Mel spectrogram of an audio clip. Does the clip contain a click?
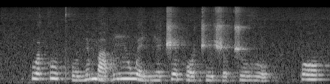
no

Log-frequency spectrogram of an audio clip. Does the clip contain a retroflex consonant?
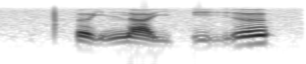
no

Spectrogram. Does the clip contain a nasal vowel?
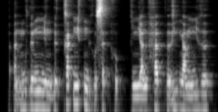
no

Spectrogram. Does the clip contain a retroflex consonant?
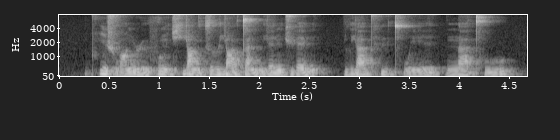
yes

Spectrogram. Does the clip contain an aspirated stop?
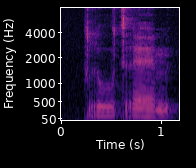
no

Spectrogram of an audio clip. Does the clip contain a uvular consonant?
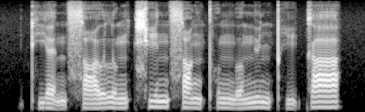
no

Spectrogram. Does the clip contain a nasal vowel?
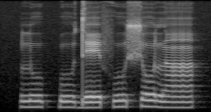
yes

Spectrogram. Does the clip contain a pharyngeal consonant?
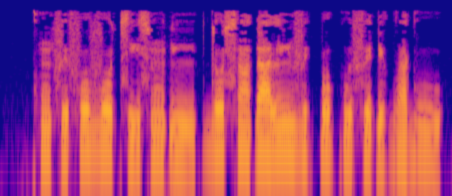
no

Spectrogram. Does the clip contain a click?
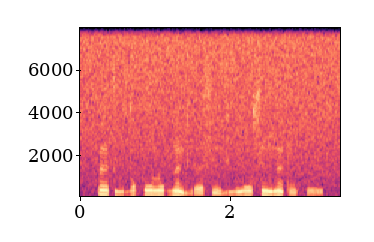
no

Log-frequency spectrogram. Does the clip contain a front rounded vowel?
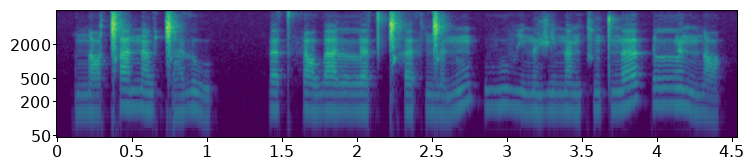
no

